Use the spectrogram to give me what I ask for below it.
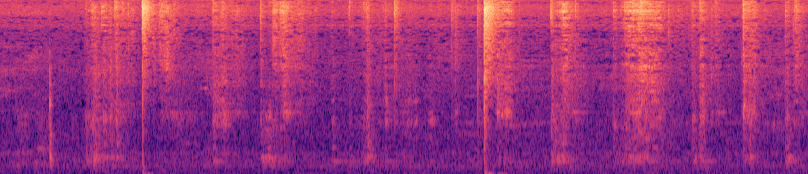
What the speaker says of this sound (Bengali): এবার সব মশলাগুলোকে আমি টেলে নেব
